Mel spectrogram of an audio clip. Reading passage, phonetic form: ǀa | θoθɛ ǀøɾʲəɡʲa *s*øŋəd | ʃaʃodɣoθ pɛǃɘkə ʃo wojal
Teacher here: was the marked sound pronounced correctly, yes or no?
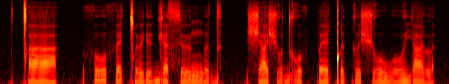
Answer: yes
